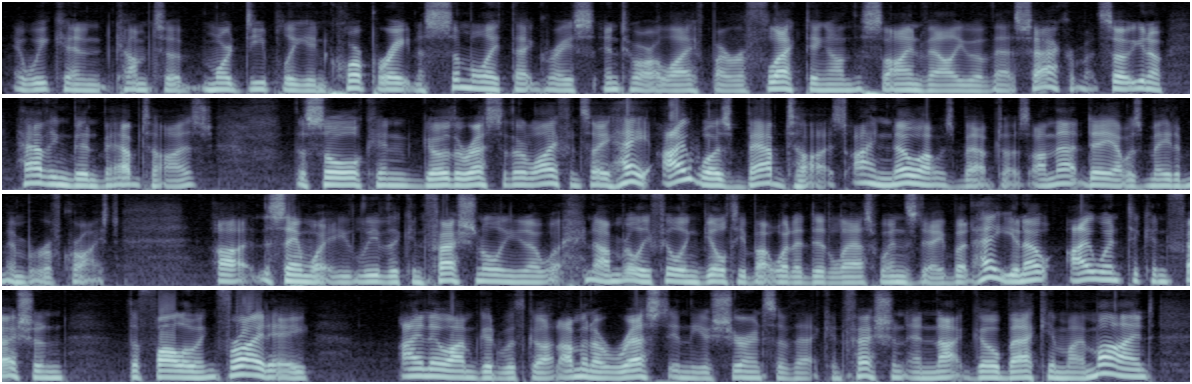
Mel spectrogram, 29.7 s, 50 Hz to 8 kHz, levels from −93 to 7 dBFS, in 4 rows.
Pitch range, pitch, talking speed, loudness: 145-170 Hz, 155 Hz, 235 wpm, -19 LUFS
